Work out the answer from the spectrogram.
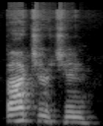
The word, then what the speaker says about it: Bachochin: We have Jay Bachochin. Now, you know what? You asked me to say it properly, and now I screwed it up. I think you did it right. Bachochin.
